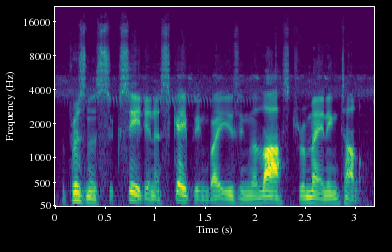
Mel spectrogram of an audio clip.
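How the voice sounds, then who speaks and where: A man voicing an older military commander in a video game, precise and drily good-humoured, articulate and measured as he briefs an agent. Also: deep voice, lively intonation, pushed and bright. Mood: wry, chatty. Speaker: mission commander giving a radio briefing.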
